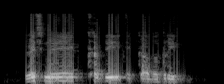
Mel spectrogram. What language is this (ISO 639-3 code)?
gju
